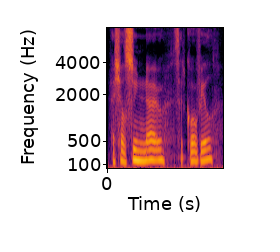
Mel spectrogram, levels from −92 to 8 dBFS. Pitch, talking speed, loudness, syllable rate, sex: 160 Hz, 205 wpm, -16 LUFS, 5.8 syllables/s, female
